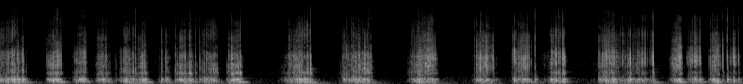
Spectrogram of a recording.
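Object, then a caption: Foam microphone windscreen. Two metal pins held in the fingertips scratch the sides of a black foam microphone windscreen. The result is a series of short, irregular scratchy bursts with a bright, rustling rasp over a low buzzing tone. Brief quiet gaps fall between the strokes.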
